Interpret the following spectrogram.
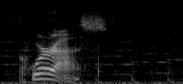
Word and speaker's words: cuirass: Cuirass. Quir? There's a W in it? Okay. Like queer ass.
